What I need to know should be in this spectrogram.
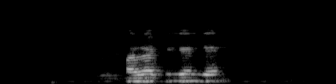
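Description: An elderly man speaks briefly into a microphone over an online call.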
